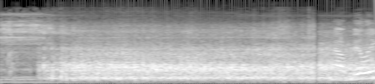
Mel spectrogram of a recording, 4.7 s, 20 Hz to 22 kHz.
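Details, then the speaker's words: Nutrimill Harvest stone grain mill, stones closed while running to about the 7 o'clock fine-flour setting: a steady mill roar with a thin squeak on top, which marks the fine setting; it grinds normally, producing fine bread flour. "milling, it's going to sound pretty much the same. And when it ends, it still has that bit of a squeaky sound."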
